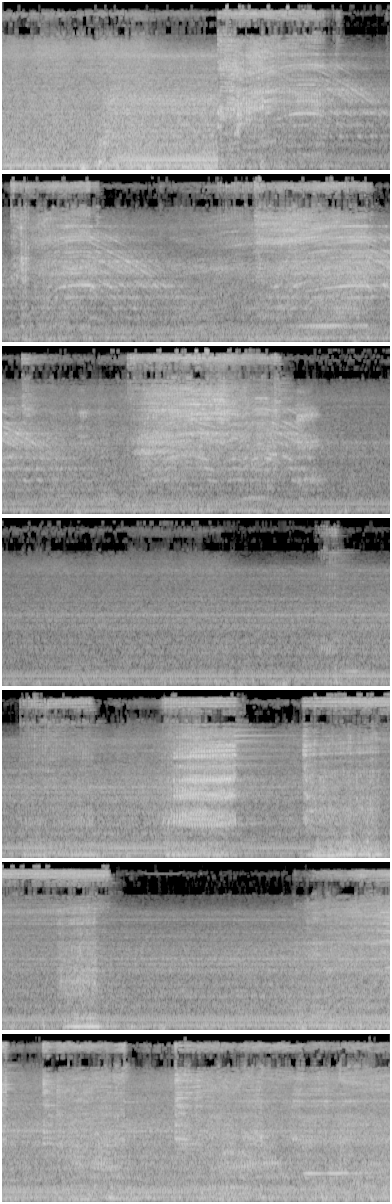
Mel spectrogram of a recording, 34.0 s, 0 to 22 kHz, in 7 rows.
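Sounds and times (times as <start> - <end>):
metal scraping and squealing: 1.2 - 13.8, 28.7 - 33.9
lathe running: 26.6 - 33.9.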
